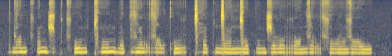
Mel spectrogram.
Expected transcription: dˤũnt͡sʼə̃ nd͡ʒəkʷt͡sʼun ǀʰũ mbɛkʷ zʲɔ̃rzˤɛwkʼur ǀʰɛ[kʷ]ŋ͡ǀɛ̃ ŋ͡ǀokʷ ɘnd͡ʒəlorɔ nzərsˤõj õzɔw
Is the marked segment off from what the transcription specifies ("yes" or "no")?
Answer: no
